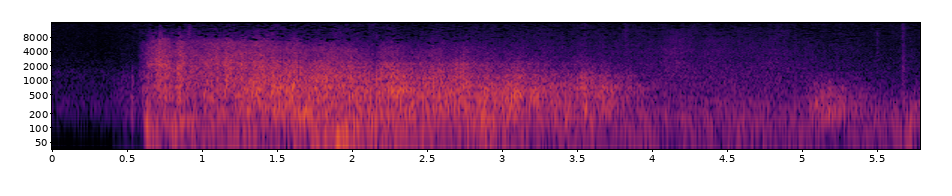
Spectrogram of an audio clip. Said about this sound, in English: The sound of thunder may indicate divine intervention or anger.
